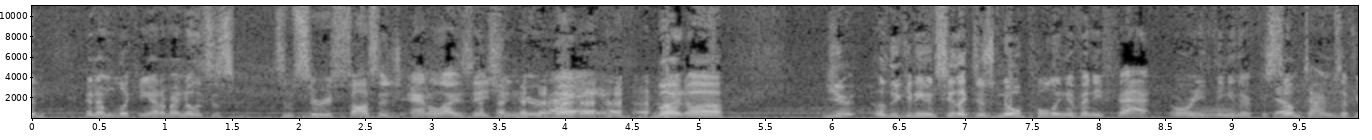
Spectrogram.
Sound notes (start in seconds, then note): 3.4 laughs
